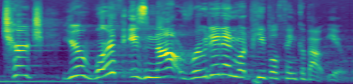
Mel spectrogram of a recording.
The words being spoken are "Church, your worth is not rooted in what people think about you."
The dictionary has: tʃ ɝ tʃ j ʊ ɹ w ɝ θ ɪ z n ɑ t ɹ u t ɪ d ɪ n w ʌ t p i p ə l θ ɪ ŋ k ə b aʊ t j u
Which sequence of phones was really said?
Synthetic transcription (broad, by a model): tʃ ɝ tʃ j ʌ ɹ w ɝ θ ɪ z n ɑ t ɹ u t ɪ d ɪ n w ʌ t p i p l θ ɪ ŋ k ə b aʊ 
